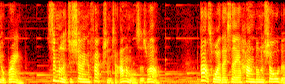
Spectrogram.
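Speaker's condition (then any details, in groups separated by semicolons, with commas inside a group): No condition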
